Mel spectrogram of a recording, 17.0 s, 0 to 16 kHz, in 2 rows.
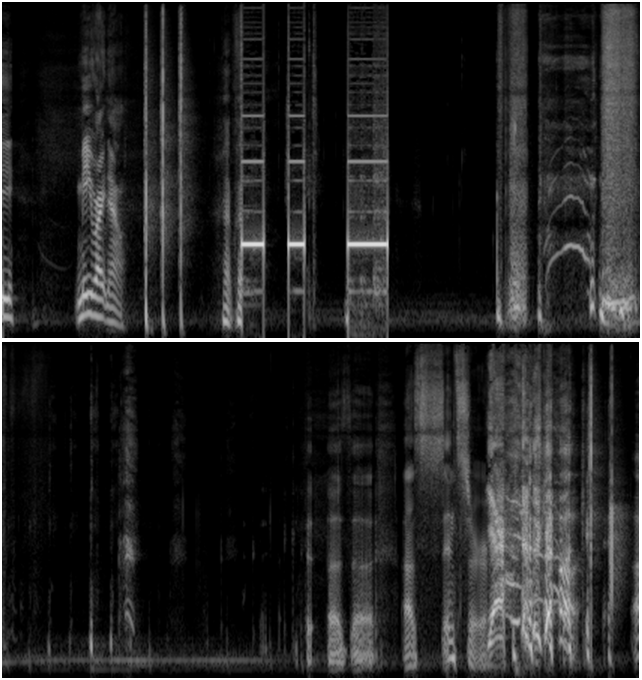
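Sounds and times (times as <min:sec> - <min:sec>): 
speech: 0:00.0 - 0:00.3, 0:01.0 - 0:01.7, 0:02.9 - 0:03.4, 0:07.8 - 0:08.5, 0:12.8 - 0:16.9
short electronic voicemail beep tones: 0:03.2 - 0:04.0, 0:04.6 - 0:05.2
laughter: 0:15.0 - 0:16.7.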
